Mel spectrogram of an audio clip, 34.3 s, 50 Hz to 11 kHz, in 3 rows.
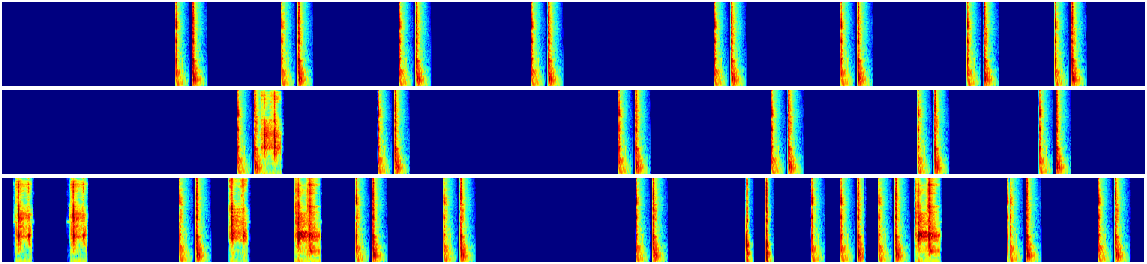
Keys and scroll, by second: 13.8 Delete, 25.0 v.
